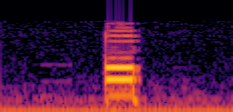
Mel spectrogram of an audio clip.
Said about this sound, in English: I'll even dial the extra digits there.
